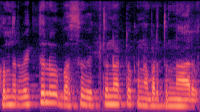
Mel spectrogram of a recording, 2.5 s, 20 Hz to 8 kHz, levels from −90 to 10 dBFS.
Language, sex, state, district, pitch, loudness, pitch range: Telugu, male, Telangana, Mahabubabad, 150 Hz, -16 LUFS, 135-160 Hz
